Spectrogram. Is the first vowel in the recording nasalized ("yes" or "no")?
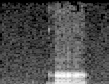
yes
